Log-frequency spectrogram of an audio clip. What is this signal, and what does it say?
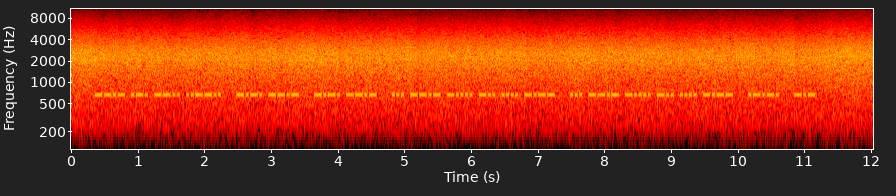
Morse code, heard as a keyed tone, machine-sent, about 35 wpm, 670 Hz, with radio static. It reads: QRZ? CQ CQ SQ6DHY SQ6DHY <AR> K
